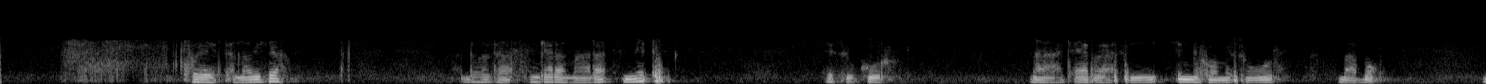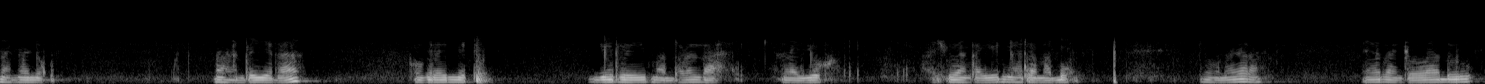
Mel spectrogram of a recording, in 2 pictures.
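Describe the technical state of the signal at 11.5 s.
AMR narrowband mobile codec coding is present at 11.5 s, as it is throughout the clip. The speech has passed through a 2G/3G-style coder that models the vocal tract and excites it with a few pulses per short subframe, so only a band of about 150 Hz to 3.4 kHz survives. The plainly audible buzzy, synthetic texture and muffled top fit a low bitrate near 7.4 kbps.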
